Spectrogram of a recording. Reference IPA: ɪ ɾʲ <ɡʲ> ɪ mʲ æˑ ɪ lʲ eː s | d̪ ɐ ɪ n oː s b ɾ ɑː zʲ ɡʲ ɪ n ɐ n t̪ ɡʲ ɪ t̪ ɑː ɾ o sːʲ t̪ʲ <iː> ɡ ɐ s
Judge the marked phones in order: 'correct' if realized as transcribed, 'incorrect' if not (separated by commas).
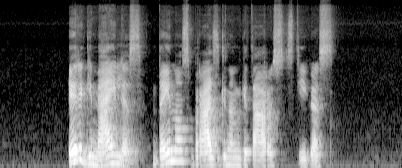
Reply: correct, correct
